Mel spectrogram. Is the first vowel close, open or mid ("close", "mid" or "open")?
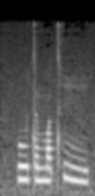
close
